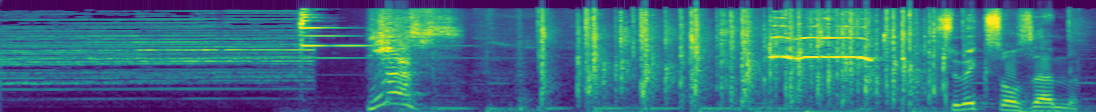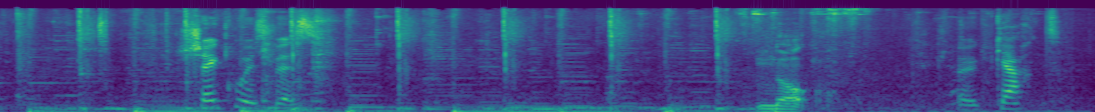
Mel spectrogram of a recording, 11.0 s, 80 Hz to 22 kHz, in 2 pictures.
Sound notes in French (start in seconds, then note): 0.0 musique stressante; 1.4 ding; 2.6 les gens applaudissent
